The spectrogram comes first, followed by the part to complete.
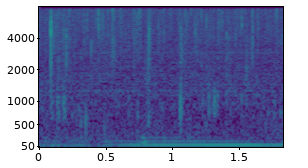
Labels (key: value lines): label: anthrophony, boat engine
recorder: SoundTrap 500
